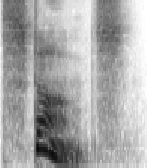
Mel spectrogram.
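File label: "stance", British English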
